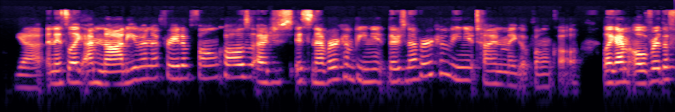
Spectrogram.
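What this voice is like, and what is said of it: Usual voice. Nothing is said of it.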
